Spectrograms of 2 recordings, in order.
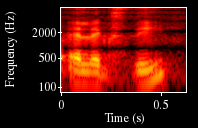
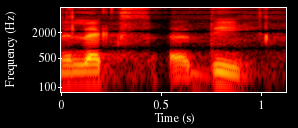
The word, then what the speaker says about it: LXD: these letters these acronyms one way to pronounce them is to say Aleksey or lxd however the official documentation of of the project says at the very beginning that we pronounce them Lexi and LexA T for my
